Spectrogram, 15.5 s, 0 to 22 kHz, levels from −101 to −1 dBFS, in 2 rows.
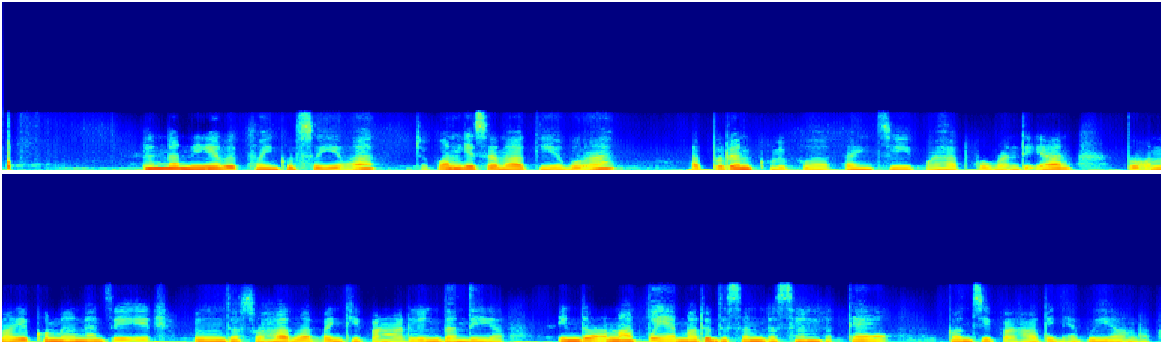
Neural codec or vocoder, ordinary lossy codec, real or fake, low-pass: codec, 16 kHz, 0.5 kbps, X-Codec, HuBERT features, trained on balanced general audio; none; fake; none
